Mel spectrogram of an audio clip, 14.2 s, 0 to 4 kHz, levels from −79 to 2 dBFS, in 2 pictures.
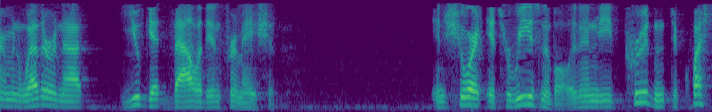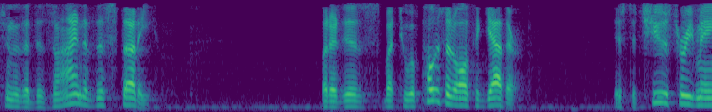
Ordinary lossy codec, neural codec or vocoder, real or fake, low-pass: MP3, 24 kbps; none; real; 3.6 kHz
